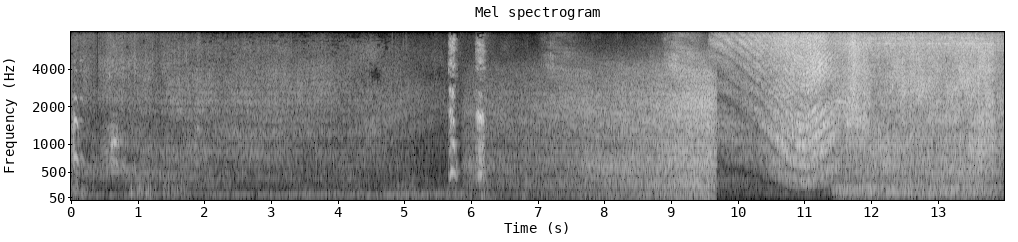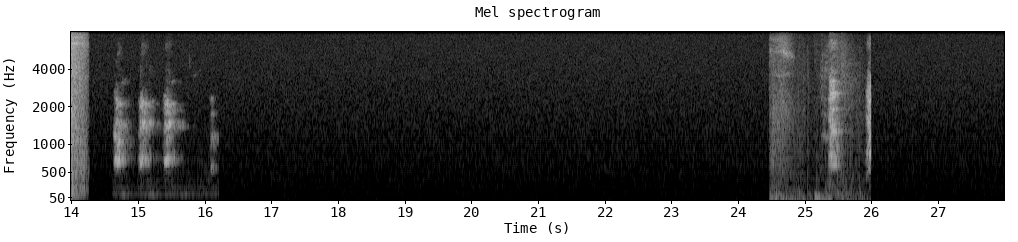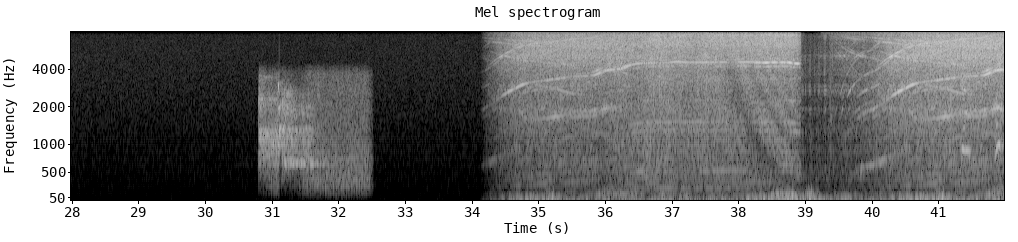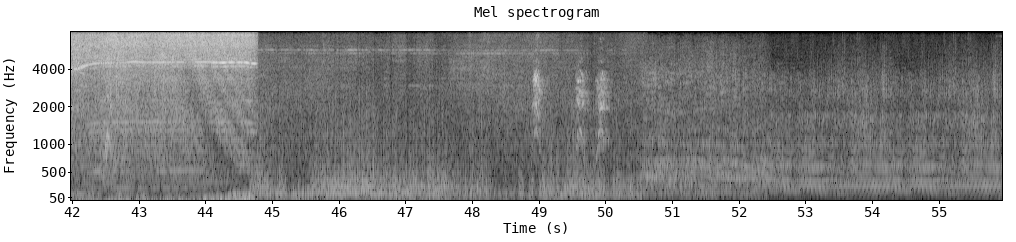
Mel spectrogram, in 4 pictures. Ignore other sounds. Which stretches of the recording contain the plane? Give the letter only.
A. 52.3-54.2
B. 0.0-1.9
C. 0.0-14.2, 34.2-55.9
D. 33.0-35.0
C.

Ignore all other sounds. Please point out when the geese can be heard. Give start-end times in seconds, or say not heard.
0.0-1.9.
